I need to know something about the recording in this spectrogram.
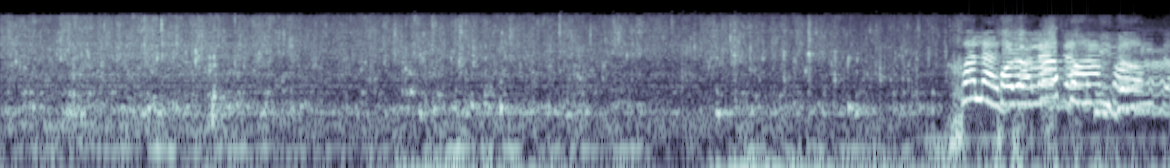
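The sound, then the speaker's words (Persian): A tap runs in a steady, even hiss for about seven seconds, as if someone were washing their hands, then a voice starts talking over it at the end. “بخیالم که یک نفر دست رویش میشست.”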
